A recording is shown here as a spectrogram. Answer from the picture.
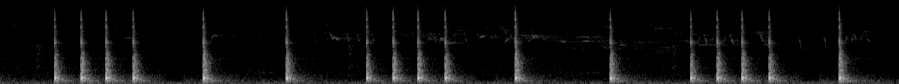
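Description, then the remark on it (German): Two people building a treehouse: sharp hammer blows on wood fall in a repeating rhythm, quick bursts of three or four strikes, each followed by a single separate blow. Faint birdsong chirps in the background. “Ist euch aufgefallen, dass die beiden Baumhausbauer am Ende so einen ganz bestimmten Rhythmus hatten beim Sägen und beim Hämmern?”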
